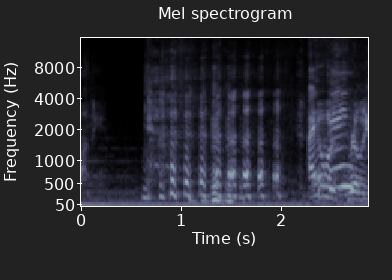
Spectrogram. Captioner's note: laughter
